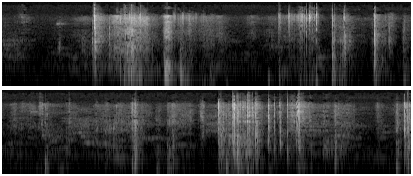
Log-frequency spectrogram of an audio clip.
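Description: Hands handling a DVD disc and its plastic keep case: bunches of sharp plastic clicks, taps and short rustling scrapes, coming in three spells.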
